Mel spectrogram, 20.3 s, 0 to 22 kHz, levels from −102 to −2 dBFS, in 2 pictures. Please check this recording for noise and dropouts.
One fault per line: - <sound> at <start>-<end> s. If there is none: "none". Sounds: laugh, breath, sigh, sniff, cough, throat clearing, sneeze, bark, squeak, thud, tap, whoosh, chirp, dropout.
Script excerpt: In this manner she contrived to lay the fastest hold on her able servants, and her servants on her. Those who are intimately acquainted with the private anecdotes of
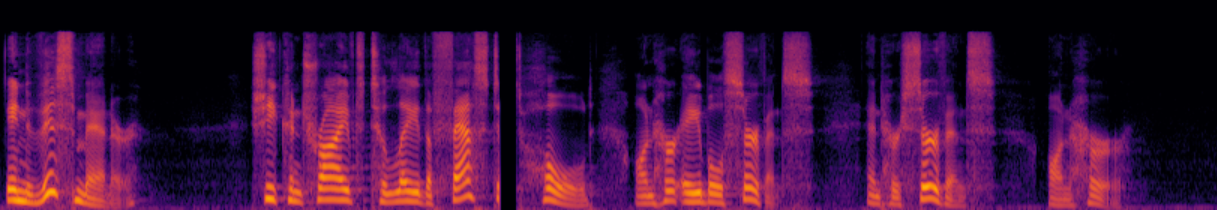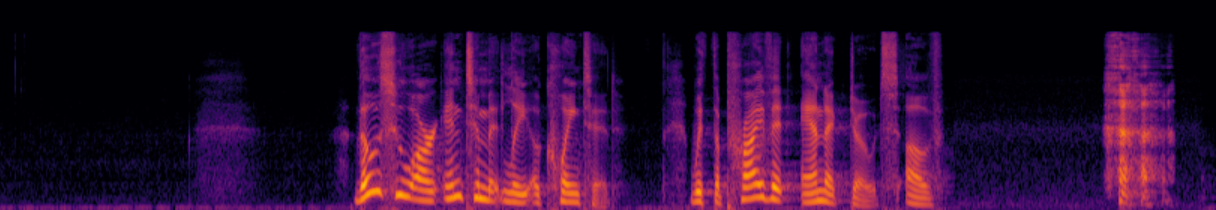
- dropout at 4.2-4.3 s
- laugh at 19.3-19.9 s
